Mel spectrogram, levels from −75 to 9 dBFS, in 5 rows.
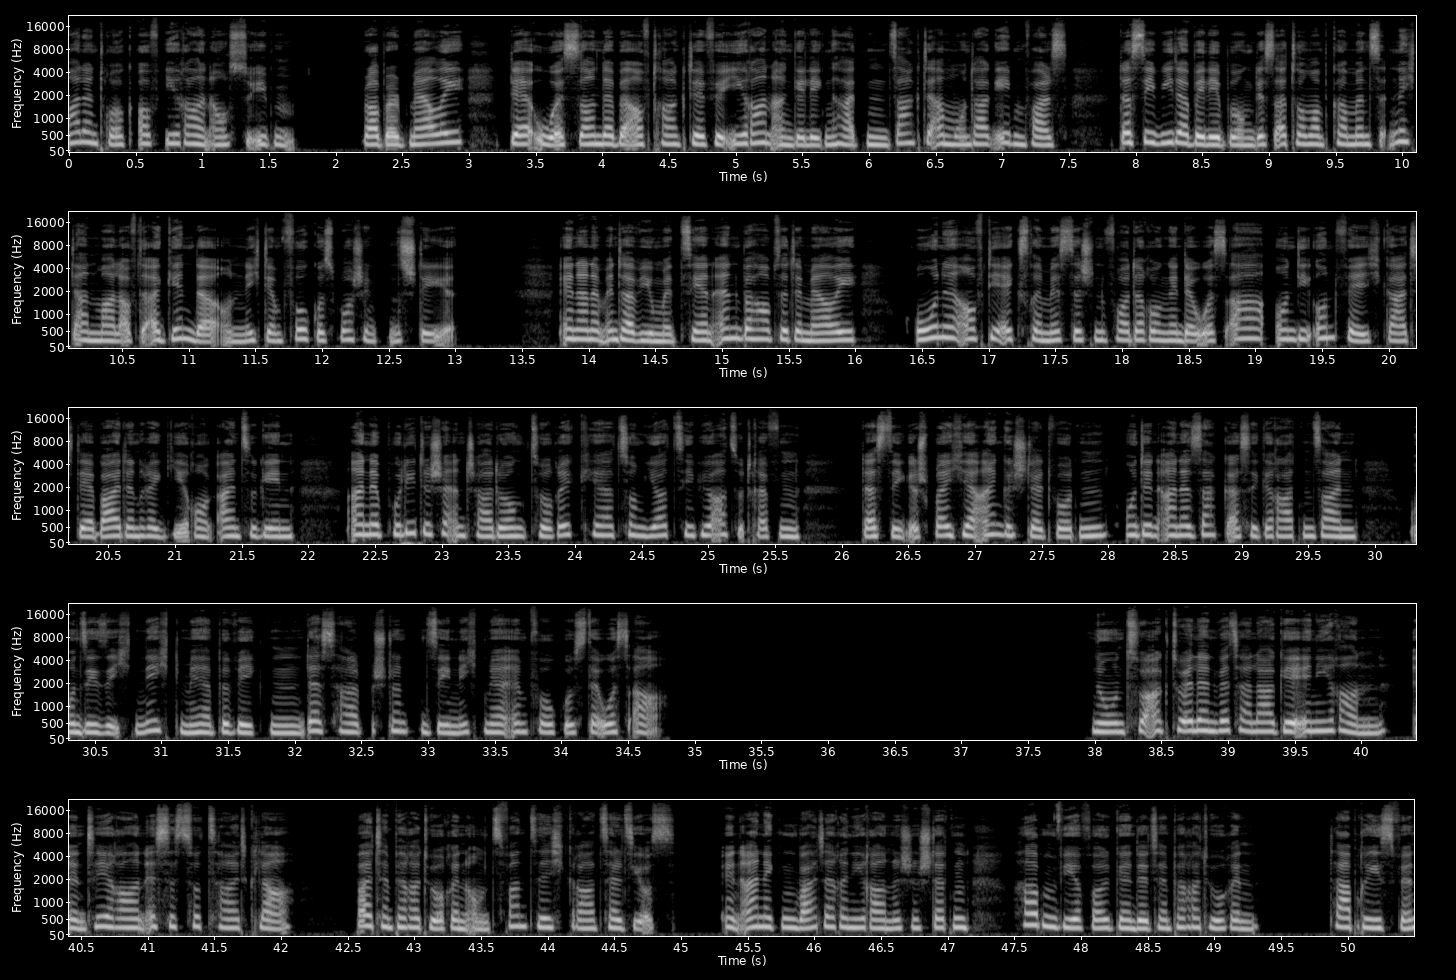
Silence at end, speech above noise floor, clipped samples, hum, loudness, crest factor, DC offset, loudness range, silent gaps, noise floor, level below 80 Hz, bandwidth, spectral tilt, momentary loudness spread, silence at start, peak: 0 s; over 73 dB; under 0.1%; none; -18 LUFS; 18 dB; under 0.1%; 4 LU; 34.82-37.92 s; under -90 dBFS; -56 dBFS; 20 kHz; -4 dB/octave; 6 LU; 0 s; 0 dBFS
